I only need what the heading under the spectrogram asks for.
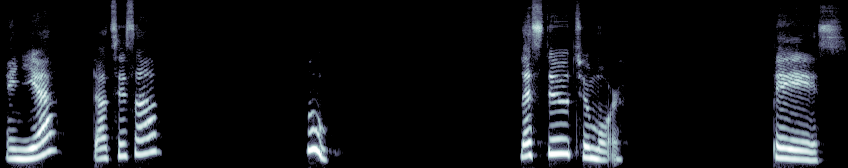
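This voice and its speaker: Lady teaching beginner spanish, says every word twice, real slow, kinda high voice. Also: no echo, clean studio sound. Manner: slow, clear and carefully enunciated, repeating each word. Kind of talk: slow scripted language lesson.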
